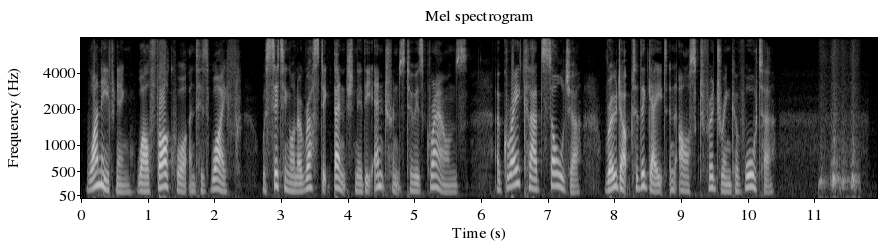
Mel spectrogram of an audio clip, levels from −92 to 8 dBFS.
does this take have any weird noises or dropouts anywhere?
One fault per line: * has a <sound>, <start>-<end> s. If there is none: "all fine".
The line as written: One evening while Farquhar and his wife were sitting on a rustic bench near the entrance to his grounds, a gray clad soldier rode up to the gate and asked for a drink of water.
* has a whoosh, 11.0-11.7 s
